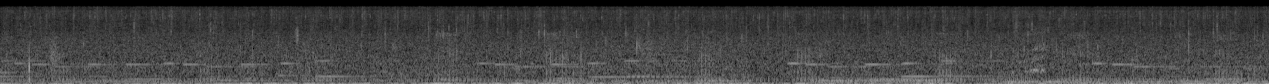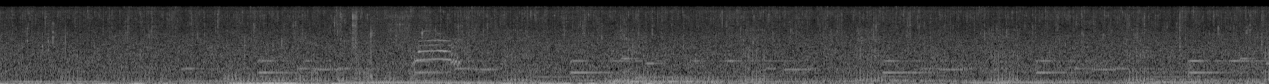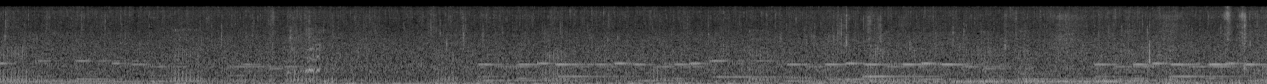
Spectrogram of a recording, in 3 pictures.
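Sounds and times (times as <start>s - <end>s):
rain: 0.0s - 38.0s
soft relaxation music: 0.0s - 38.0s
kitten meowing: 16.7s - 17.9s.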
